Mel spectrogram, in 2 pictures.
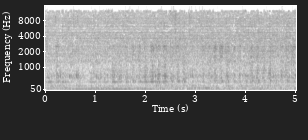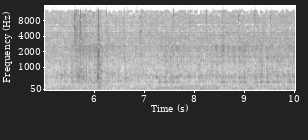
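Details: New Wahoo Kickr V5 smart trainer, itself a replacement for a clanking Kickr Core: quiet rhythmic whirring with a rough grinding edge throughout while spinning; internal grinding, cause unknown.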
